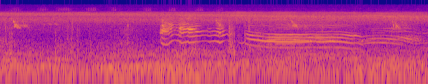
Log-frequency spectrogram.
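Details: Cat outdoors giving a short rising meow, then a longer drawn-out wavering meow with clear harmonics, over steady low background noise.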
